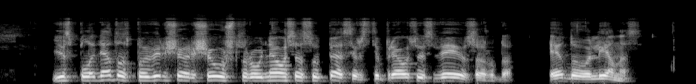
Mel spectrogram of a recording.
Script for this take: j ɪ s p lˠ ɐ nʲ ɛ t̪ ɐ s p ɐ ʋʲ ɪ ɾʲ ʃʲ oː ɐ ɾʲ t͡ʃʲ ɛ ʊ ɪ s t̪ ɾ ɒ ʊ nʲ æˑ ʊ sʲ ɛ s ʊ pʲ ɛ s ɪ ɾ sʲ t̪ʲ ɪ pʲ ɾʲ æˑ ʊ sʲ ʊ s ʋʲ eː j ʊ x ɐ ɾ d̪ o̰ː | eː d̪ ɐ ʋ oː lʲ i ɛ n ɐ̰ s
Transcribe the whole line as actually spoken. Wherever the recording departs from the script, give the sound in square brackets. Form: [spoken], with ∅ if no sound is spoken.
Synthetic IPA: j ɪ s p lˠ ɐ nʲ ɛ t̪ ɐ s p ɐ ʋʲ ɪ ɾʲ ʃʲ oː ɐ ɾʲ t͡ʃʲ ɛ ʊ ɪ [ʃ] t̪ ɾ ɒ ʊ nʲ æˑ ʊ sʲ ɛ s ʊ pʲ ɛ s ɪ ɾ sʲ t̪ʲ ɪ pʲ ɾʲ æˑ ʊ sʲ ʊ s ʋʲ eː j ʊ [s] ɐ ɾ d̪ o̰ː | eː d̪ ɐ ʋ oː lʲ i ɛ n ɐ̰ s

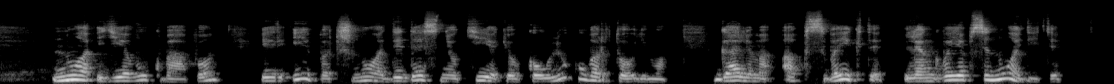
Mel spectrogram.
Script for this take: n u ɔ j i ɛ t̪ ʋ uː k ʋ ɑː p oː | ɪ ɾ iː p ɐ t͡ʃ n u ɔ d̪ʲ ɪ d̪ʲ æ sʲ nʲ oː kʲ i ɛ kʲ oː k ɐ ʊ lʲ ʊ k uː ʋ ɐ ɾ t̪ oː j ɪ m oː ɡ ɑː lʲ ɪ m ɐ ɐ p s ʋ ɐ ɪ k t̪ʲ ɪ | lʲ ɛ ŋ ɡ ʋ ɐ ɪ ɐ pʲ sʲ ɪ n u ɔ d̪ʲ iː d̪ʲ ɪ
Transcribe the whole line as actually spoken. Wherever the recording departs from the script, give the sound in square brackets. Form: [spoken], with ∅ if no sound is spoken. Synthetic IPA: n u ɔ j i ɛ [∅] ʋ uː k ʋ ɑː p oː | ɪ ɾ iː p ɐ t͡ʃ n u ɔ d̪ʲ ɪ d̪ʲ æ sʲ nʲ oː kʲ i ɛ kʲ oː k ɐ ʊ lʲ ʊ k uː ʋ ɐ ɾ t̪ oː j ɪ m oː ɡ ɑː lʲ ɪ m ɐ ɐ p s ʋ ɐ ɪ k t̪ʲ ɪ | lʲ ɛ ŋ ɡ ʋ ɐ ɪ ɐ pʲ sʲ ɪ n u ɔ d̪ʲ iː [t̪ʲ] ɪ

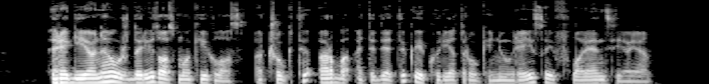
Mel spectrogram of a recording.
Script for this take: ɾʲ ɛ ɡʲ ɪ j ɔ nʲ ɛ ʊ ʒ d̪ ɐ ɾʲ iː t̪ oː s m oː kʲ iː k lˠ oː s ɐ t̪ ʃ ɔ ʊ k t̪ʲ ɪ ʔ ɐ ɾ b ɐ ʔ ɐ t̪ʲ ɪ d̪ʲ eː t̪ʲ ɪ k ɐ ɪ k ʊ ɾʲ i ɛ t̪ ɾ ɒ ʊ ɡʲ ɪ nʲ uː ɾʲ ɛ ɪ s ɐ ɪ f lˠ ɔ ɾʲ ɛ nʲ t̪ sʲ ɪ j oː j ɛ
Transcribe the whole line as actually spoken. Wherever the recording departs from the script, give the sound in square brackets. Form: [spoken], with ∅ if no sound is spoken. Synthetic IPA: ɾʲ ɛ ɡʲ ɪ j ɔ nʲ ɛ ʊ ʒ d̪ ɐ ɾʲ iː t̪ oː s m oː kʲ iː k lˠ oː s ɐ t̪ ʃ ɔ ʊ k t̪ʲ ɪ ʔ ɐ ɾ b ɐ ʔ ɐ t̪ʲ ɪ d̪ʲ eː t̪ʲ ɪ k ɐ ɪ k ʊ ɾʲ i ɛ t̪ ɾ ɒ ʊ [kʲ] ɪ nʲ uː ɾʲ ɛ ɪ s ɐ ɪ f lˠ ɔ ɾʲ ɛ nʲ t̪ sʲ ɪ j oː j ɛ

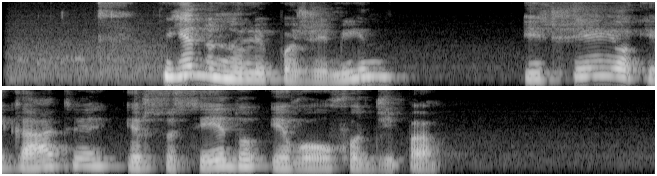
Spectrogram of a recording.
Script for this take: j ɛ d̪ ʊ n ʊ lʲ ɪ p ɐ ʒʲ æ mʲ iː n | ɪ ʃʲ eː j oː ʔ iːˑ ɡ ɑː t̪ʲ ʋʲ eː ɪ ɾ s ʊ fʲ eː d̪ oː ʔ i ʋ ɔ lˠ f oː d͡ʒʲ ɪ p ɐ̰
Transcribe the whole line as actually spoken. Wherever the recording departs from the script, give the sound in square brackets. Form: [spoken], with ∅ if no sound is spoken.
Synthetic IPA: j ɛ d̪ ʊ n ʊ lʲ ɪ p ɐ ʒʲ [ɛ] mʲ iː n | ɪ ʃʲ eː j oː ʔ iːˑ ɡ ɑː t̪ʲ ʋʲ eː ɪ ɾ s ʊ [sʲ] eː d̪ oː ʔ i ʋ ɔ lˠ f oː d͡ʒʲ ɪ p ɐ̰

